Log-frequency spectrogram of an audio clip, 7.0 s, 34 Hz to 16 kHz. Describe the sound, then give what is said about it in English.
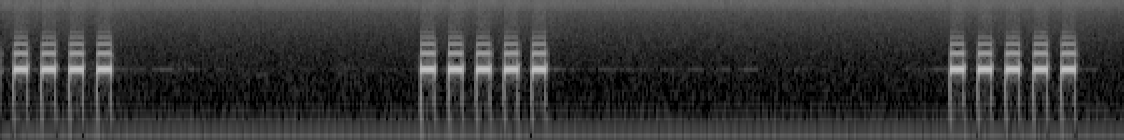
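Morse code for the number five, sent as five dits: three bursts of rapid, evenly spaced short beeps on a steady, buzzy mid-pitched tone, separated by silent pauses. “The first number will be the number 5, and guess how many dits stand for 5? That's right, 5 dits. The number 5.”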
